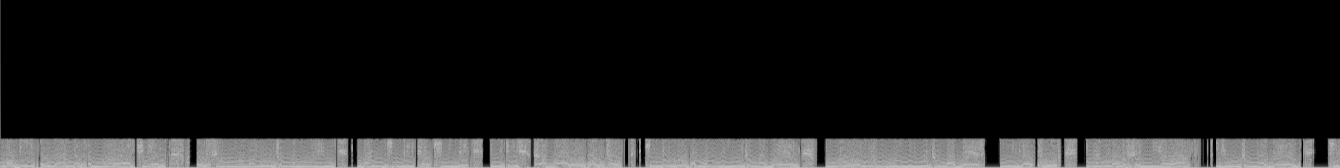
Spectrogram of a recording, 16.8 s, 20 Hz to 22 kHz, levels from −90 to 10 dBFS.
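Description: Throughout, linear 8-bit samples are decoded as mu-law (linear audio read as companded), so values just on one side of zero leap to the largest outputs and the speech becomes harsh distortion.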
